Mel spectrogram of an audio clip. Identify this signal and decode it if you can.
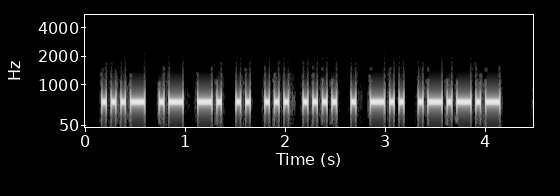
Morse code, heard as a keyed tone, about 25 wpm, 600 Hz. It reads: VANISHED.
